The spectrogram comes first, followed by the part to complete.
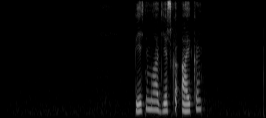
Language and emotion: Russian, neutral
